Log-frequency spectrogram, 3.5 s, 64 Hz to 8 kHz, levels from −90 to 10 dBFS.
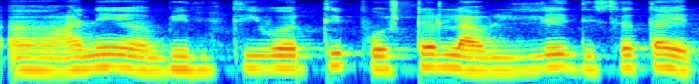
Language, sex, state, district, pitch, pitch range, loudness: Marathi, female, Maharashtra, Solapur, 155 Hz, 150-170 Hz, -17 LUFS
